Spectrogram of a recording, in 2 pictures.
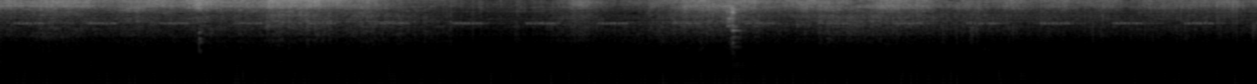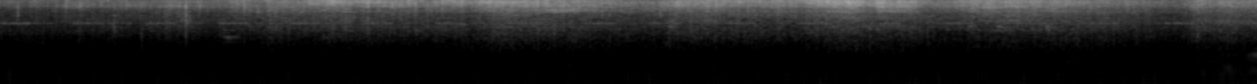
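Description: Copperhead snake meat sizzling in a pan over campfire coals while it is stirred with a utensil, the sizzle growing louder in the second half. A single sharp click about three and a half seconds in.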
